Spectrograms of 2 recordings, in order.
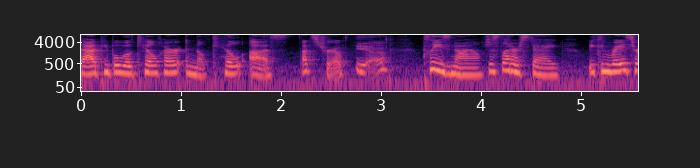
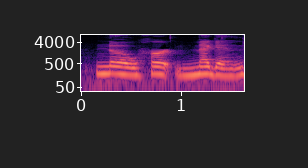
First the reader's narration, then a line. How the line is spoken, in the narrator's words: she growled protectively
